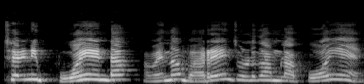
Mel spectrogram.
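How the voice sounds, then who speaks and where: A man doing a slow, grumbling grandfather. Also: sits high, lively intonation, pushed and bright, exaggerated voice. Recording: slightly dull lo-fi audio.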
